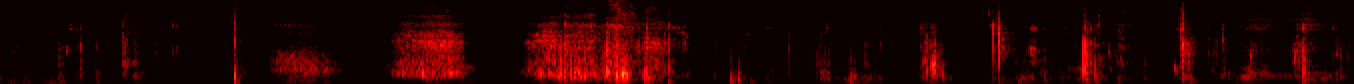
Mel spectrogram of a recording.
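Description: Close-up mouth sounds of someone eating boiled pelmeni dumplings dipped in sour-cream sauce: wet chewing and lip smacks, with two longer breathy sounds about two and three seconds in.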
